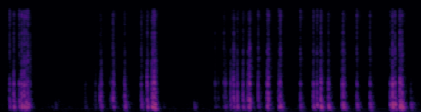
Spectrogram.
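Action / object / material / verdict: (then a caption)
scrape / resin bead diamond painting on a board / resin / none. Fingertips and thumbs rub and scratch across the resin beads of a diamond painting on a board. About twenty short, dry, raspy bursts come in uneven clusters, each with a crackly texture and a soft low body, stopping quickly with quiet gaps between them.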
